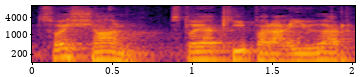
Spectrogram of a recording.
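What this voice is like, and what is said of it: Spanish with a gringo American accent. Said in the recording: “in my little gringo accent”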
